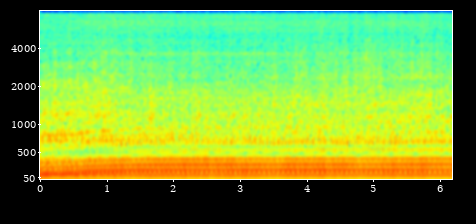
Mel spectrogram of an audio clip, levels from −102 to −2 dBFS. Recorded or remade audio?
recorded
